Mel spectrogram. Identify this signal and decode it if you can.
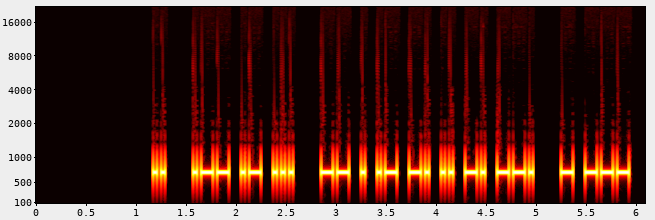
Morse code, heard as a keyed tone, about 32 wpm, 700 Hz. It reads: I WAS MEANING TO
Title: Sentences from Top 1000 Words - Review Part 6 - 30wpm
